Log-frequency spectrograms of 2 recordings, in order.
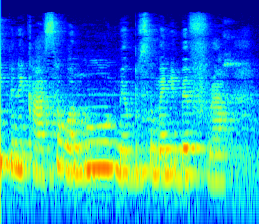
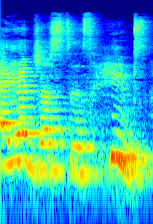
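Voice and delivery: usual speaking voice

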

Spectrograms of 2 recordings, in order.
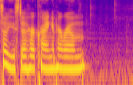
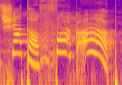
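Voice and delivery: high, very slow, stretched-out mock yell; hammed-up high imitation of a snapping man; mock angry quote; 12 semitones higher, much slower than usual. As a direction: squeak it out like a cartoon tantrum. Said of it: "He said".

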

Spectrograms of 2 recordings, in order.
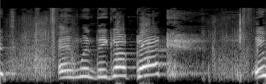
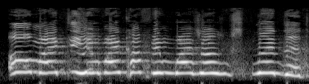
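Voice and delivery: higher, tearful wail; crying lament; 7 semitones higher than usual. Acted. Thomas stuck in the tunnel, crying lament. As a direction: cry out in dismay.

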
